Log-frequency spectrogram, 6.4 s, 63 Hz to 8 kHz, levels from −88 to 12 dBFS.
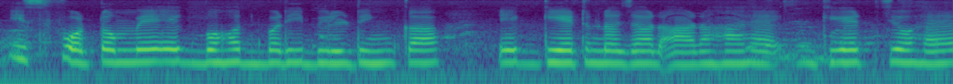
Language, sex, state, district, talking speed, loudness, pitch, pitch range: Hindi, female, Odisha, Malkangiri, 160 wpm, -19 LUFS, 220 Hz, 210-225 Hz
